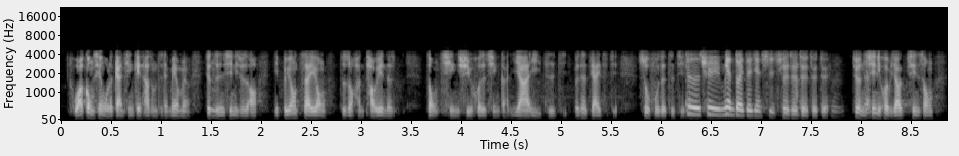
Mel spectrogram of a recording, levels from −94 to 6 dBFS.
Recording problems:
thin; very; fading below 400 Hz
high frequencies cut off; severe; nothing above 4 kHz
wrong speed, natural pitch; too fast; 1.7 times normal speed

